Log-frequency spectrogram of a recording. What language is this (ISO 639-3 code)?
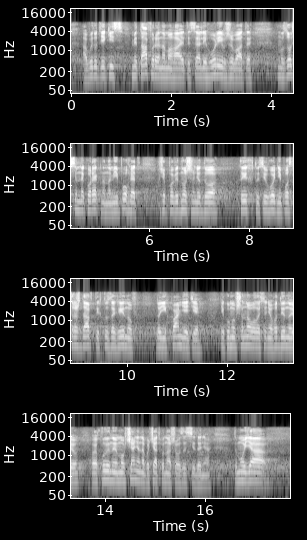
ukr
